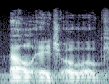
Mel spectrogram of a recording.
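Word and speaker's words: L.H.O.O.Q.: So with these initials, if you phonetically pronounce those initials in French, LHOOQ, you say those initials and those letters in French, it sounds like you're saying, translated into English, she has a hot ass.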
